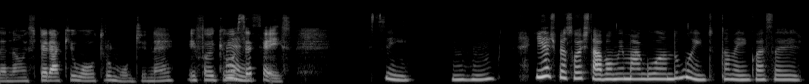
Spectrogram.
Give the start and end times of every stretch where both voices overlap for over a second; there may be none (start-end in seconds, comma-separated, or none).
none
